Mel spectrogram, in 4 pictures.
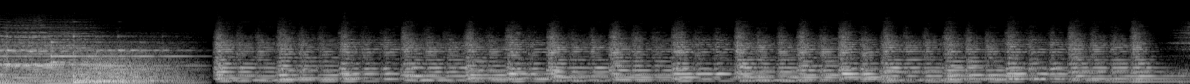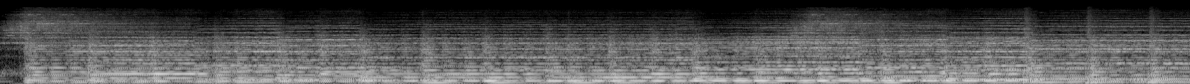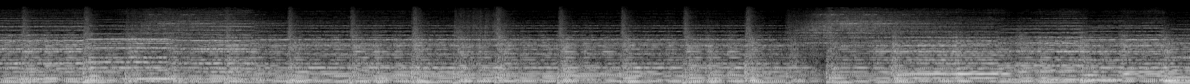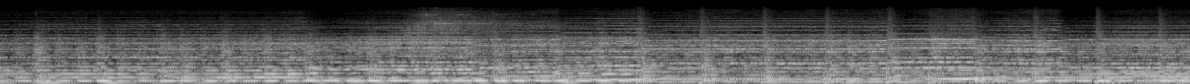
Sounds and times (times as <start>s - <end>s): Music: 0.0s - 47.6s.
